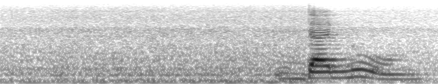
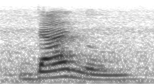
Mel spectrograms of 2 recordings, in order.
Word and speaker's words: danum: Halimbawa, ang danum ay hindi binibikas natin bilang danum kundi binibigkas natin siya bilang danum.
